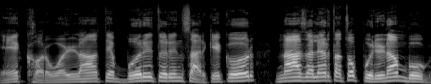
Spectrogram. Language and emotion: Goan Konkani, angry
